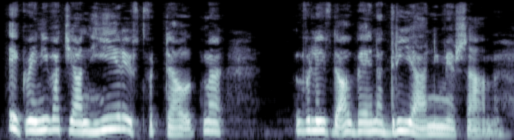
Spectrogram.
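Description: Hesitant, mellow-voiced widow played by an actress. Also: female voice, medium pitch, animated, natural voice. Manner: hesitant, halting, polite. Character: estranged widow, reserved but insistent, seeking answers. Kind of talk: naturalistic Dutch radio drama acting.

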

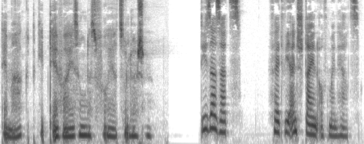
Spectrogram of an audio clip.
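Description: An actress playing an accused woman poisoner, secretive, calculating and haunted, in a hushed, confiding radio drama monologue. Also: very deep voice, lively intonation, a little slow, vocal fry, husky, full character voice. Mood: hushed dread.

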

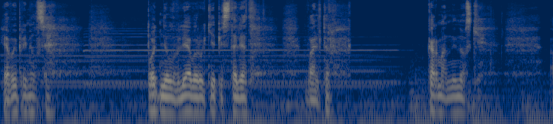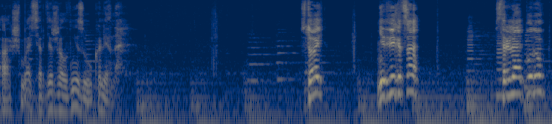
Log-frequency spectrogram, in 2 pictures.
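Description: An actor playing a hardened, sardonic counterintelligence officer who tells of an armed pursuit in an intense, expressive first-person audio drama. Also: male voice, lowish voice, measured pace, pauses often, soft background music. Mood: tense, controlled, then shouted command. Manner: intense, expressive storytelling with wry asides.

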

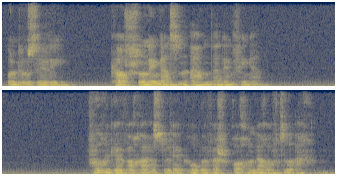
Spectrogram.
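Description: A man's voice: low voice, expressive, normal speed, long pauses, a little hiss or hum. An actor playing a domineering group therapist in a radio drama, pressing and condescending as he questions. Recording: roomy, distant mic.

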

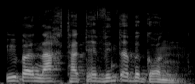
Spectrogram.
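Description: A man's voice: a little high, animated, fairly quick. Dry, distant-sounding male engineer. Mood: dry, insistent. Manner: dry, instructing. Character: dry, unflappable male engineer rousing his helper for work. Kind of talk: German radio drama acting. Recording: voice distant from the microphone.

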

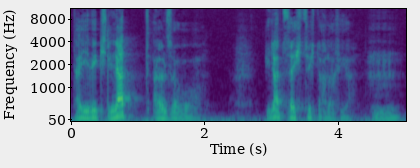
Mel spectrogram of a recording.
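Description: A man's voice: deep voice, lively intonation, slow pace, gravelly, a bit bright, husky, heavily acted. An actor playing a wheedling, middle-aged river boatman and shady dealer in a radio play, speaking colloquial Berlin dialect. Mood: covetous. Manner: colloquial, grumbling, insistent bargaining.

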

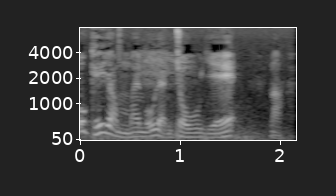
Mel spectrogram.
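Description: Dutiful grown son, bright forceful voice. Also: male voice, very animated, a little fast. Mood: concerned. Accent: Hong Kong Cantonese. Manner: soothing, earnest. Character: dutiful, patient grown son of a rich household. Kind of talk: Cantonese Buddhist radio drama acting. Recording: old radio drama with faint rumble.

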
